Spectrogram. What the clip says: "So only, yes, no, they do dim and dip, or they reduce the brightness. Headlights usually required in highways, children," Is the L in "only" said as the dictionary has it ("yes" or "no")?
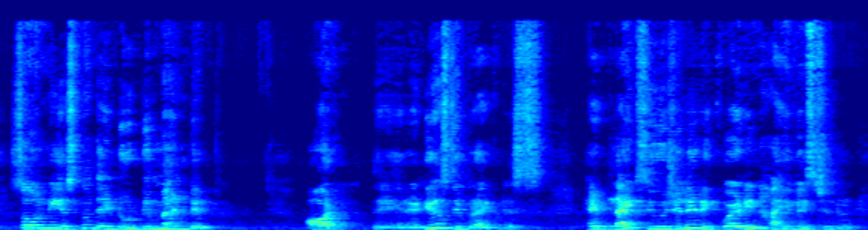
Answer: no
